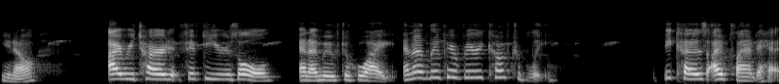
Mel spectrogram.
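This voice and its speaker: Speaking at a fairly quick pace with long, frequent pauses, a woman with a high voice makes very wide pitch swings against a quiet background. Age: 60s. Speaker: livestreamer. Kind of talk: casual chat.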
